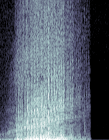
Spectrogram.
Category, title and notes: Sound effects > Experimental
Stack going up
Created for the video game DystOcean, I made all sounds with my mouth + mixing.
bright, count, increase, Stack, voice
